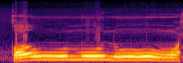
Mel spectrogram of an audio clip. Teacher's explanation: Kaumu Nuhu ditahan dua harakat karena idgham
